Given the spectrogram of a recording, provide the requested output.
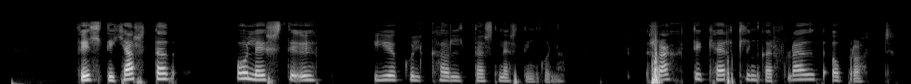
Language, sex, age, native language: Icelandic, female, 40-49, Icelandic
